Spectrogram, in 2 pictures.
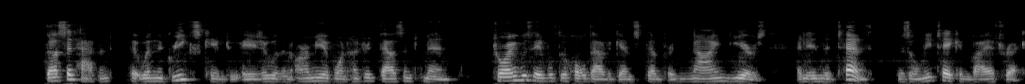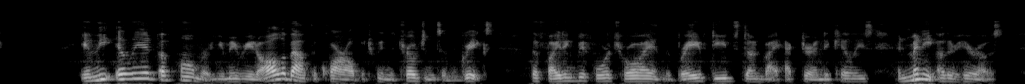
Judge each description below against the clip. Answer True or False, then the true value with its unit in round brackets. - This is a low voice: False (145 Hz)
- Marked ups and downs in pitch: False (4.8 semitones)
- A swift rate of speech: True (210 wpm)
